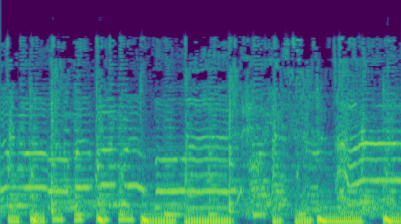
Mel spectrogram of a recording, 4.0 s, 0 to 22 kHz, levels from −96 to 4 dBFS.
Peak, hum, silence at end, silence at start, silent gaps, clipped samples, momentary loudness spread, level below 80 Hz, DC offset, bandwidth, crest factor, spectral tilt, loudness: 0 dBFS; none; 0 s; 0 s; none; under 0.1%; 4 LU; -16 dBFS; under 0.1%; 11.5 kHz; 12 dB; -5.5 dB/octave; -14 LUFS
